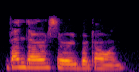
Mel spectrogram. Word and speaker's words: Bandar Seri Begawan: That, I hope I probably say that so we can hear it pronounced correctly, if you don't mind. – Bandar Seri Begawan. – Oh, sounds so much better when you say it.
